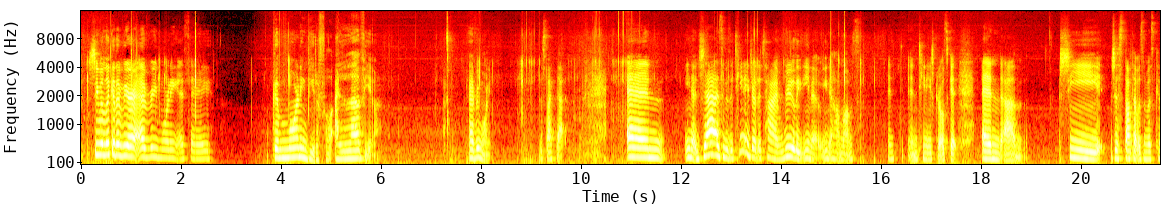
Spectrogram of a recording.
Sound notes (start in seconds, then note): 7.2 kissing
